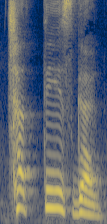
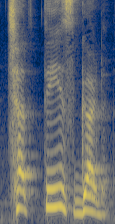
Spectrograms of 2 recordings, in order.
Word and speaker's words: Chhattisgarh: pressure on that first letter there, that first syllable part. So it is chair. Now this one is a place in India, Chhattisgarh. Okay, Chhattisgarh.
